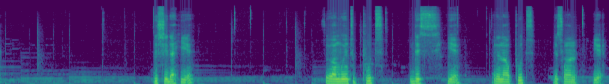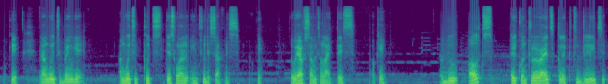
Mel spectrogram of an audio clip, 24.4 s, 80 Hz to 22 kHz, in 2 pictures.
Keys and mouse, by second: 2.2-3.2 drag, 4.9 click, 7.8-9.2 drag, 10.6-11.7 drag, 12.6-16.3 drag, 17.9 middle click, 20.9-23.8 ctrl+drag.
